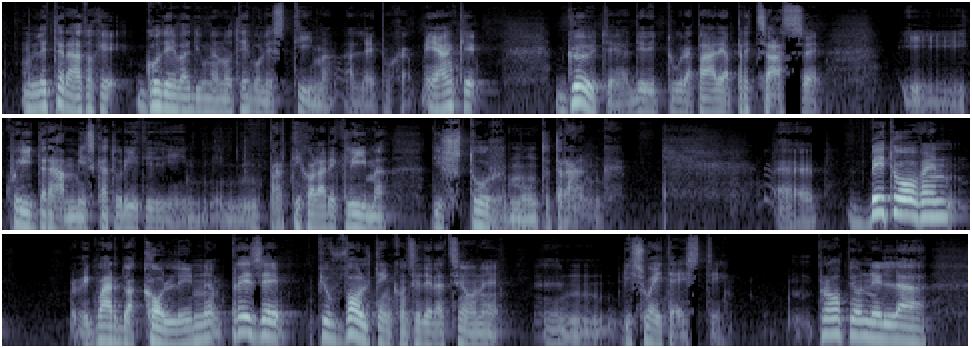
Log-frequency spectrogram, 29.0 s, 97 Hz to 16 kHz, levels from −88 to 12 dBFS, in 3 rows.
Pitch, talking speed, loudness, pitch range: 110 Hz, 90 wpm, -25 LUFS, 95-135 Hz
